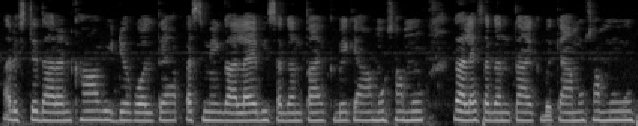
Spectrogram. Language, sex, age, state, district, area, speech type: Sindhi, female, 18-30, Rajasthan, Ajmer, urban, spontaneous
